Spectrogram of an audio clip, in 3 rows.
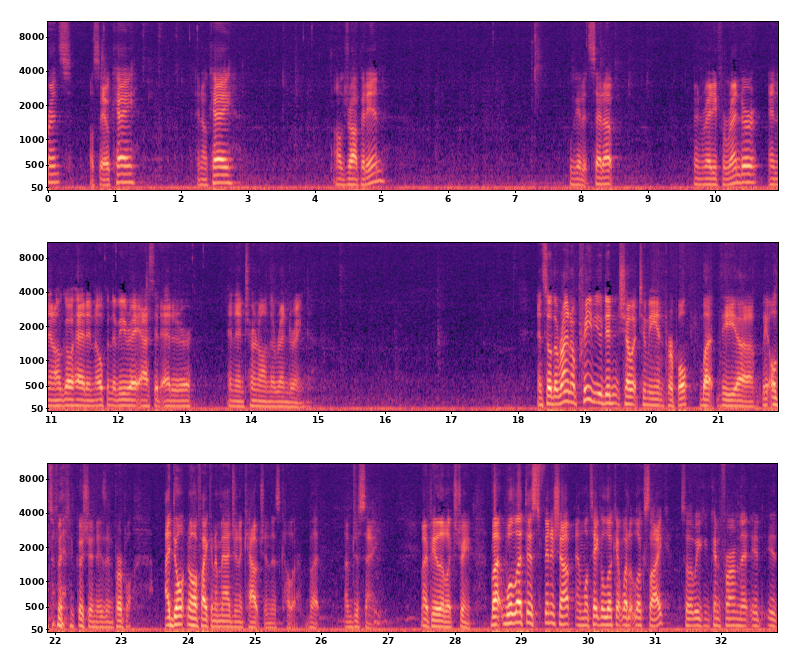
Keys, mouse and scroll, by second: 0.9 click, 2.3 click, 4.0 click, 4.5-5.9 scroll, 6.1 scroll, 8.1 right click, 8.5-9.0 scroll, 9.0-10.6 scroll, 12.0 click, 13.1 middle click, 13.3 click, 13.4 middle click.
